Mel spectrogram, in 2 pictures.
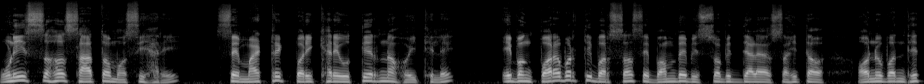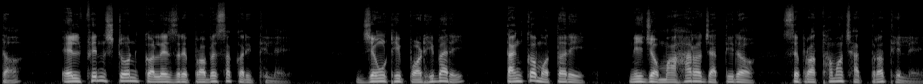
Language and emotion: Odia, neutral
